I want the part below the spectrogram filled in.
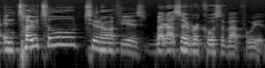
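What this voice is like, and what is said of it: Speaks with a British accent. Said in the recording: “here you are with an accent ... Stop waxing lyrical about the bloody accent ... How can you demand I ignore your accent and then say bloody?”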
